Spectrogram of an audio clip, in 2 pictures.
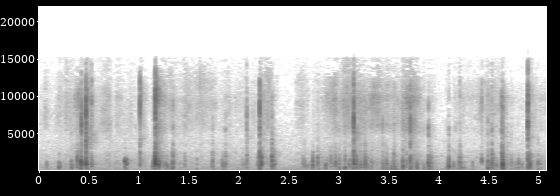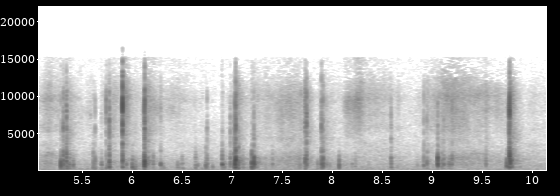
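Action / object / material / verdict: scrape / paper envelope / paper / none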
